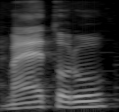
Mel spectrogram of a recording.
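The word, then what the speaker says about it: メートル: Because, yeah, Metoru, actually unaccented, okay.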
